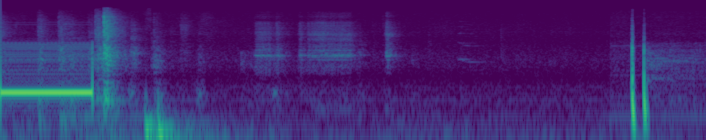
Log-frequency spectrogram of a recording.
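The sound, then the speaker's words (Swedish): A steady outgoing-call ringing tone from a phone call made from Sundbyberg sounds loudly for a moment, then cuts off with a click as the line picks up, followed by faint rustling and another sharp click. “Och jag ringer nu som nästa på tur att flytta till samma ort.”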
